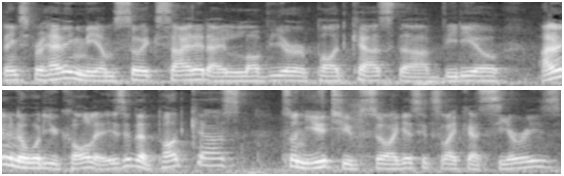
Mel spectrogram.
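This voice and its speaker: A man speaks with a European accent at a medium pitch. He shows ordinary pitch variation at a fairly quick pace. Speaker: startup operator in developer tooling. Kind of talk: interview.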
